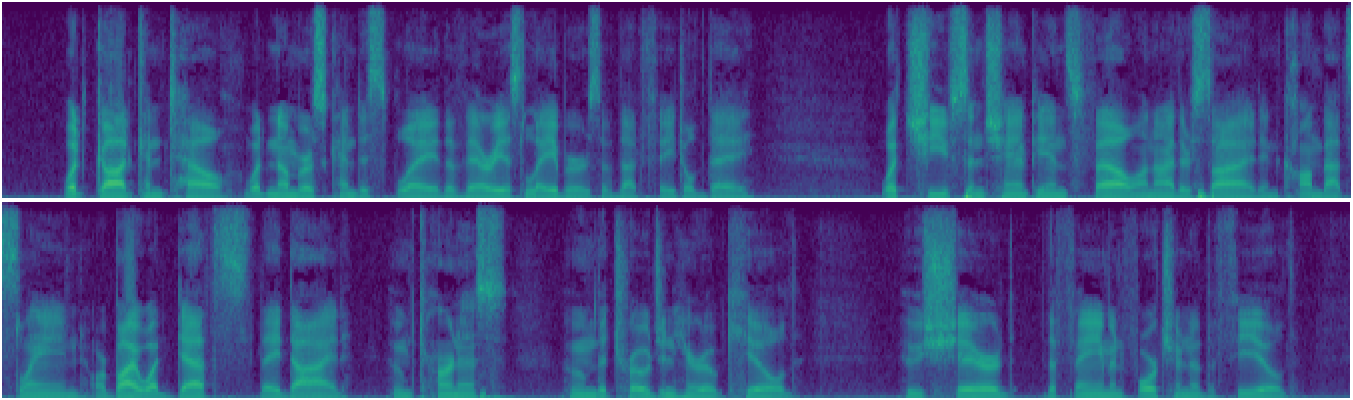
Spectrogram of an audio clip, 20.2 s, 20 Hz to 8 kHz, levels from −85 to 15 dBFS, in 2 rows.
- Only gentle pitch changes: Yes, narrow, 2.1 semitones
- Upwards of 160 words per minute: No, average, 140 wpm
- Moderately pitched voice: No, very low, 95 Hz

